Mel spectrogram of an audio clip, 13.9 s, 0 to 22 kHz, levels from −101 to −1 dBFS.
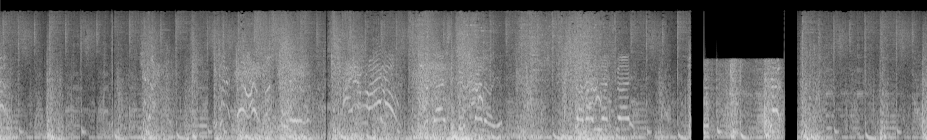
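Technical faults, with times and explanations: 10.36 to 11.96 s, input switched to a poorer device: the recording likely jumped to a different, lower-grade microphone for this stretch before switching back. The change begins with a 0.2 s gap of silence. Through the switched section nothing reaches above 3.8 kHz, so the sound turns dull and boxy. The level also shifts by a modest amount, and a faint new hiss sits well below the signal, because the other device has its own gain and noise.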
